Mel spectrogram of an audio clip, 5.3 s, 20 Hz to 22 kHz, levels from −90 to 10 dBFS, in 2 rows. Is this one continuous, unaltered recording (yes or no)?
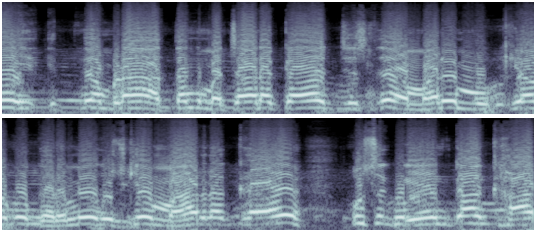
yes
